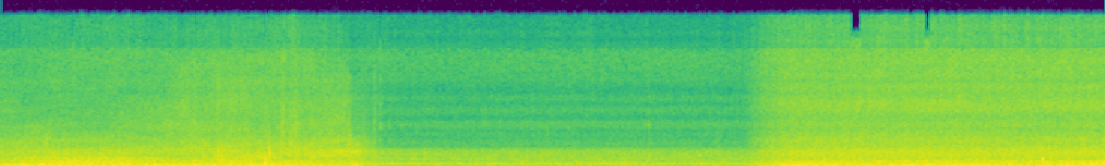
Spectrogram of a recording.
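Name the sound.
filling a water bag from a creek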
